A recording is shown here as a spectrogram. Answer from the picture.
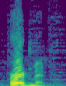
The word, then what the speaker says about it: Erdman: Erdman. – E-E-R-E-A-R-D-M-A-N. – Because he explains. – Erdman. – Yeah. – Which, in his own words, rhymes with nerd man or turd man.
